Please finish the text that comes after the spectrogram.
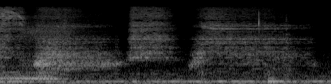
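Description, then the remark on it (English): A voice imitates a robot breathing deeply through vents: three long, hissing, airy breaths with brief pauses between them and a steady low hum underneath. “I'm going to go and I'm going to take a sit down and have some breaths through my vents.”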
